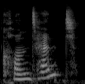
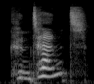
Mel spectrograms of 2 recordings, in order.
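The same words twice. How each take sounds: First: The stress is on the first syllable. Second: The stress is on the second syllable. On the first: Material made for media. "That's with emphasis on con" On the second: Feeling satisfied and happy. "which has a bit more emphasis on the tent part"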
